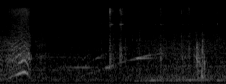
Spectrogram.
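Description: Zipper being run around a black carry case for Bose QuietComfort 15 headphones to open it, faint, louder near the start.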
